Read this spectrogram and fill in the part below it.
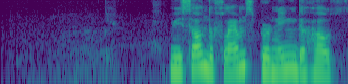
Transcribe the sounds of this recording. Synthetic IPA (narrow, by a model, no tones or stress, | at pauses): wisɔd̪əflɛ̃msbəɹnɪ̃ŋd̪əɦaws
